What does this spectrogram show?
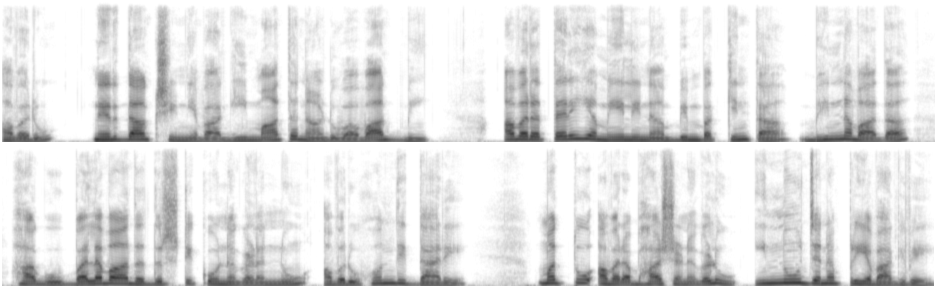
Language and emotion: Kannada, neutral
